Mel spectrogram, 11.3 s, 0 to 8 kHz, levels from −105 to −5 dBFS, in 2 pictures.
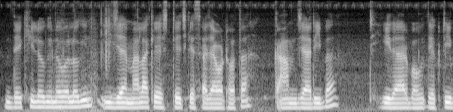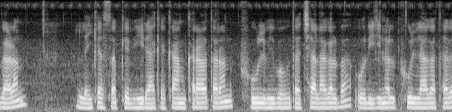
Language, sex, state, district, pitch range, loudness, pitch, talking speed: Maithili, male, Bihar, Samastipur, 120-135 Hz, -16 LUFS, 125 Hz, 190 wpm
